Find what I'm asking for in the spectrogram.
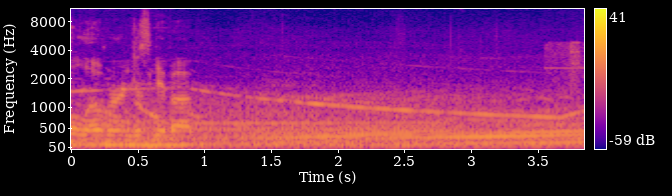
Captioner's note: siren blaring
